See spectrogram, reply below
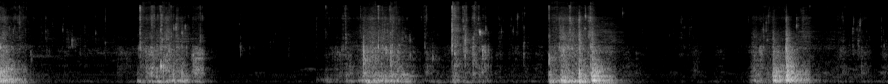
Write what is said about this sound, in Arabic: نمسكها حتة حتة كده ونغسلها كويس.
